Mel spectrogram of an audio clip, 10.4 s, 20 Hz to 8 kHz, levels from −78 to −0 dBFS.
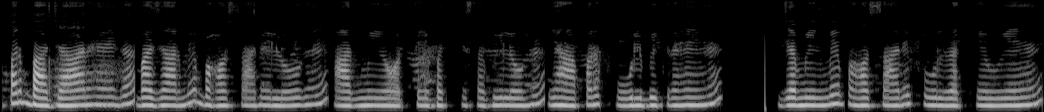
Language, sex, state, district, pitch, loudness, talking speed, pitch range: Hindi, female, West Bengal, Jalpaiguri, 200 Hz, -26 LUFS, 165 wpm, 195-210 Hz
